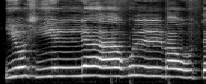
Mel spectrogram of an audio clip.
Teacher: അതുകൊണ്ട് നമ്മൾ അവ്വ എന്നുള്ള നാമത്തിലെ ലാമിനെ താഴ്ത്തി ഉച്ചരിക്കുക, ലൈറ്റാക്കി ഉച്ചരിക്കുക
